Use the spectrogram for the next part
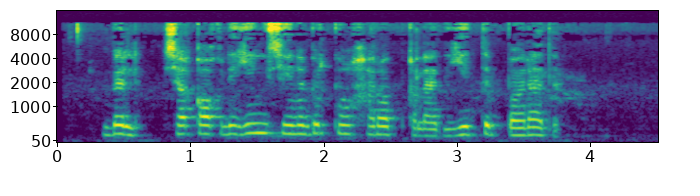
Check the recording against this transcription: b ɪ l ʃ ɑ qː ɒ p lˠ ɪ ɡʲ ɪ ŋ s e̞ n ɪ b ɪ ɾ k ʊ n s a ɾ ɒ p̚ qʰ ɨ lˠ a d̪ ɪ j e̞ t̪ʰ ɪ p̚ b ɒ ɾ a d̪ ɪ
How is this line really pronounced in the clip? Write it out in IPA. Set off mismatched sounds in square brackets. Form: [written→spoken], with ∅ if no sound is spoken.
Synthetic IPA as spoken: b ɪ l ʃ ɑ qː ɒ [p→q] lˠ ɪ ɡʲ ɪ ŋ s e̞ n ɪ b ɪ ɾ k ʊ n [s→χ] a ɾ ɒ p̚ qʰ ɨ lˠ a d̪ ɪ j e̞ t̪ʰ ɪ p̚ b ɒ ɾ a d̪ ɪ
